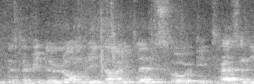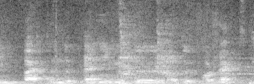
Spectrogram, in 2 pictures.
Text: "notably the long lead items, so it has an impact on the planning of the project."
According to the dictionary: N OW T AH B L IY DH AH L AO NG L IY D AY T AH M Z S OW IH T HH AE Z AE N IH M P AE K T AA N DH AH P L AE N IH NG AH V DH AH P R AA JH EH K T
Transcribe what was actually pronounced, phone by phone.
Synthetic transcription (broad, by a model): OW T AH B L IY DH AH L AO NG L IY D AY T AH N S OW IH T HH AE Z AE N IH M P AE K T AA N DH AH P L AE N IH NG AH V DH AH P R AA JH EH K T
